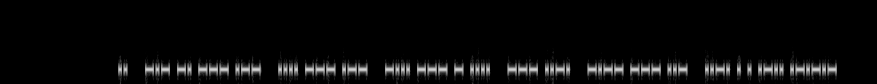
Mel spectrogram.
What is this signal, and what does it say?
Morse code, heard as a keyed tone, about 42 wpm, 700 Hz. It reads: I KNOW HOW BOTH OF YOU FEEL.
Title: Sentences from Top 1000 Words - Review Part 1 - 45wpm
